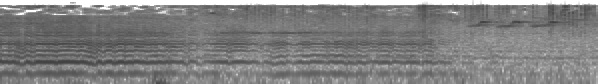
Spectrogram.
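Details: Summer lavender scene with a bee droning close by: a loud, steady hum that sweeps slightly in pitch as the insect passes, then fades away, leaving soft distant bird twitters and low wind rumble.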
